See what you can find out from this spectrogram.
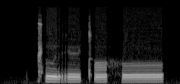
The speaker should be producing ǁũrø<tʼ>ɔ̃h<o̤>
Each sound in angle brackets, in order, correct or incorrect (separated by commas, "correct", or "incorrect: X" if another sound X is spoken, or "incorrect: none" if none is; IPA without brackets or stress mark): correct, incorrect: o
